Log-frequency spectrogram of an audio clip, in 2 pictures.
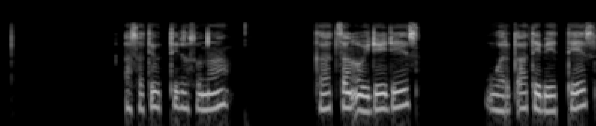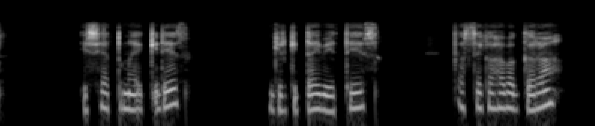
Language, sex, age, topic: Gamo, male, 25-35, government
